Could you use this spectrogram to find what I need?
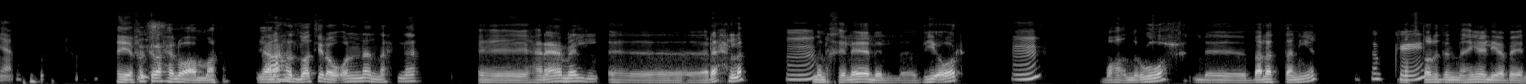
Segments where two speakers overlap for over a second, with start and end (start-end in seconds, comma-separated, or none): none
